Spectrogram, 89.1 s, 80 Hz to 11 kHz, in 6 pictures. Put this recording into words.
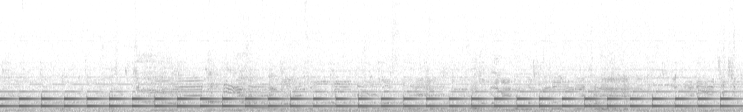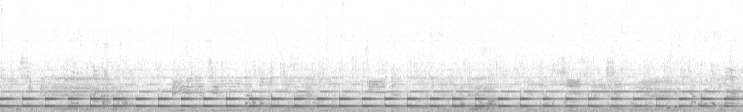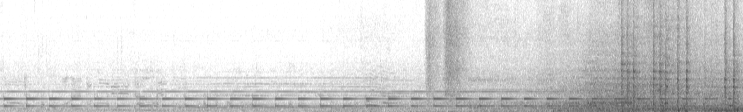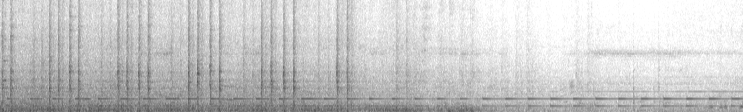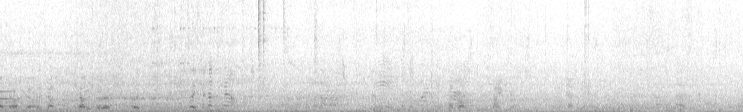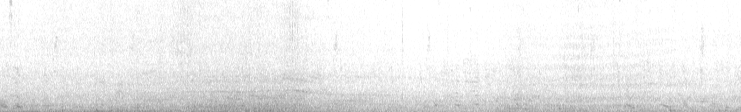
Traffic Sound, Trains traveling through, In the railway level crossing, Beside railroad tracks, Zoom H6 MS+ Rode NT4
